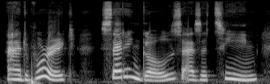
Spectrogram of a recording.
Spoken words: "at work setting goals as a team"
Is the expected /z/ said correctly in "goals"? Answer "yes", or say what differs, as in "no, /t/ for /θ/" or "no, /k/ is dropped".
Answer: yes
